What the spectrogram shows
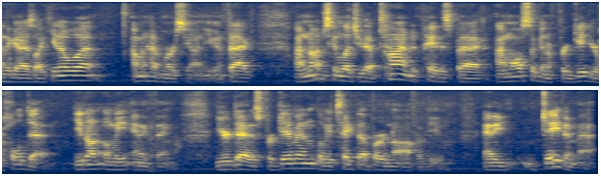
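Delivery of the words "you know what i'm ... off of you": plain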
